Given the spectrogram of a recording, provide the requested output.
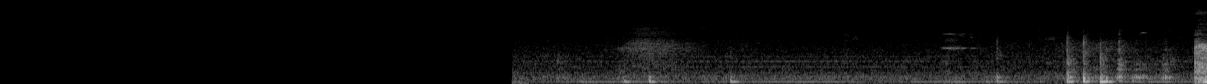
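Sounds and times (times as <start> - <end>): circuit boards knocking on wooden table: 10.0 - 11.4.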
